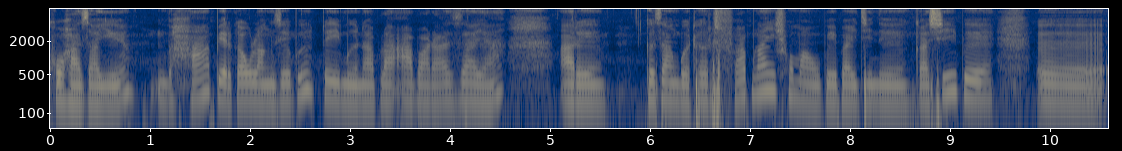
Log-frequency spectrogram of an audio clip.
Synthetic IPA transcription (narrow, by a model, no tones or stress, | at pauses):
kʰɔɦazajɯhapeɾɡawlaŋzɯbɯtɯjmɯnaplaʔa̰baɾazajaː | ɾɯ | ɡ̥ɯzaŋbɯtʰɯɾsap̚najsɔmawbebajd͡ʒinɯɡasibɯ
